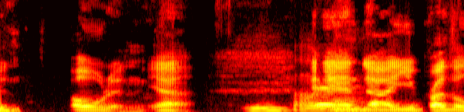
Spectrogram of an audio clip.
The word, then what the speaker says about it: Bowdoin: Your dad, baseball and hockey at Bowdoin. That's how you say it, right? Not Bowdoin. Yeah. Bowdoin.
